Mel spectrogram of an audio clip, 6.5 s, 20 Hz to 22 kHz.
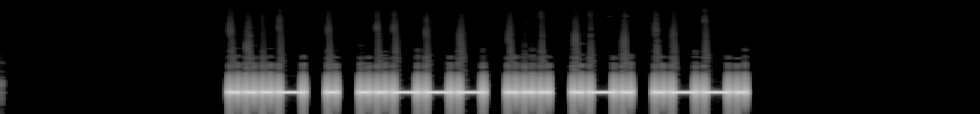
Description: Morse code, heard as a keyed tone, about 22 wpm, 700 Hz. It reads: VE2SRP
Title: Call Signs Repeated 3x - 22wpm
